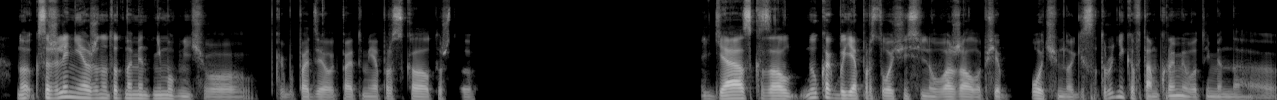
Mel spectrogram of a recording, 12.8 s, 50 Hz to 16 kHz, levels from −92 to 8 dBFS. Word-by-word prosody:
Но, - - -2
к - - -7
сожалению, 160 +3 +5
я 145 - +2
уже 135 -1 -2
на 135 -1 -5
тот 135 +1 -3
момент 125 -2 -4
не 125 - -4
мог 120 -4 -4
ничего 90 -2 -8 0.2
как 90 - -15
бы 90 - -19
поделать, 90 -2 -4
поэтому 95 +1 -5
я 95 - -5
просто 100 -1 +2
сказал 95 -2 -1
то, - - -13
что 90 0 -10 2.3
Я 115 +3 +6
сказал, 110 -3 +6
ну, 155 +3 -5
как 160 -4 +1
бы 125 - +1
я 120 -1 +4
просто 115 -2 -5
очень 110 -2 -3
сильно 105 -3 +1
уважал 95 0 0
вообще 90 - -5 0.3
очень - - -3
многих 90 -2 -8
сотрудников 175 +3 -4
там, 95 - -2
кроме 110 -1 -3
вот 90 -1 -9
именно, 90 -5 -11
100 Hz, 180 wpm, -28 LUFS, 90-125 Hz, 2.3 s, Я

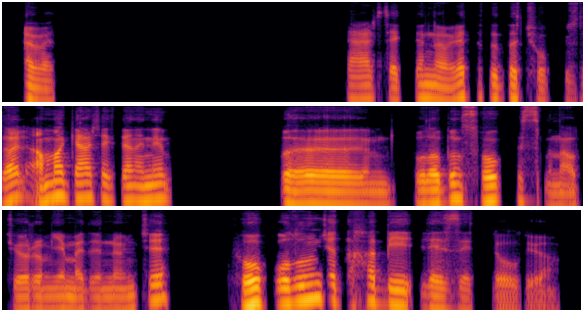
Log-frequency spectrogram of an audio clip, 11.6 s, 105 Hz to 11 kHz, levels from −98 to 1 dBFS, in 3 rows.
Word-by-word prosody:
Evet. 100 -4 -3 1.9
Gerçekten 115 +1 -6
öyle. 115 +3 -1
Tadı 125 -3 -10
da 115 - 0
çok 95 -3 -15
güzel 130 - +1
ama 145 +7 +5
gerçekten, 150 -3 0
hani, 140 +2 0 0.8
ımm, 105 -2 +3 0.2
dolabın 115 +6 +3
soğuk 135 -1 +2
kısmına 100 -7 -8
atıyorum 95 +1 -6
yemeden 95 -1 -6
önce, 105 - -3 0.5
soğuk 140 +3 +9
olunca 170 +5 +4
daha 160 -3 -4
bir 135 -3 +2
lezzetli 95 -3 -7
oluyor. - - -11
115 Hz, 120 wpm, -25 LUFS, 100-140 Hz, 1.9 s, soğuk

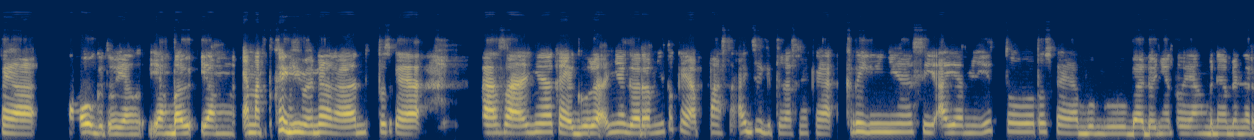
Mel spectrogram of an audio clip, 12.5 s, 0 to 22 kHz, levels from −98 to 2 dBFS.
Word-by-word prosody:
kayak 195 -3 +4 0.3
tau 225 +2 +6
gitu 200 -2 -3
yang 180 0 0 0.2
yang 200 - +2
bae 195 +2 +6
yang 195 -1 +1
enak 220 0 +2
kayak 290 -2 +6
gimana 225 -1 +3
kan. 190 +1 +4 0.2
Terus 235 +1 -3
kayak 190 -3 +4 0.6
rasanya, 220 +1 +4
kayak 205 -6 +1
gulanya, 210 +4 +1
garamnya 210 +1 0
itu - - -11
kayak 275 -6 -2
pas 230 -2 -7
aja 245 +1 -4
gitu 215 -3 -10
rasanya, 200 +1 -11
kayak 190 -1 -3 0.2
keringnya 240 -1 -2
si 235 -1 -7
ayamnya 215 +3 -4
itu. 250 -2 -7 0.2
Terus 245 0 -6
kayak 205 -2 -4
bumbu 195 0 -6
baladonya 190 0 -3
itu 200 0 -11
yang 195 0 -6
bener-bener 190 0 -6
210 Hz, 165 wpm, -23 LUFS, 195-235 Hz, 0.6 s, tau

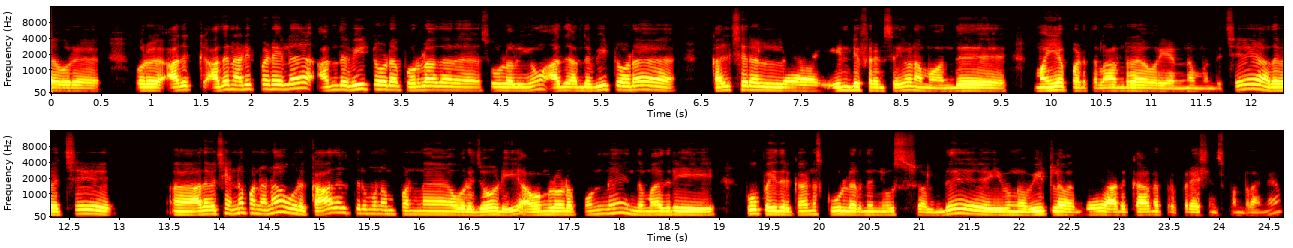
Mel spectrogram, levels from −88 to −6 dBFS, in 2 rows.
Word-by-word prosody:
ஒரு 125 -1 0 0.6
ஒரு 135 0 +3 0.2
அதுக் 160 +2 -4
அதன் 180 +3 +1
அடிப்படையில 190 +1 -1 0.3
அந்த 165 +3 -4
வீட்டோட 180 -3 +2 0.2
பொருளாதார 155 0 +1 0.3
சூழலையும், 140 +5 -1
அது 140 +2 0
அந்த 135 0 -2
வீட்டோட 160 -2 +1 0.8
கல்சுரல் 150 +1 +2 0.7
இண்டிஃபரன்ஸ்ஸயும் 145 0 -1
நம்ம 125 -3 -2
வந்து 120 +3 -1 0.8
மையப்படுத்தலாம்ன்ற 125 -3 0 0.2
ஒரு 110 -1 -1
எண்ணம் 110 0 -8
வந்துச்சு. 105 +11 -8 0.2
அத 135 - +3
வெச்சு 130 +6 -4 0.9
அ - - +4 0.2
அத 145 +4 +4
வச்சு 160 +4 -2
என்ன 200 +4 -1
பண்ணேன்னா, 180 +4 0
ஒரு 155 -4 +3
காதல் 205 +8 +3
திருமணம் 165 -3 -5
பண்ண 140 -1 -4 0.4
1 120 -1 +2
ஜோடி 130 -3 +2 0.2
அவங்களோட 135 +2 +2 0.2
பொண்ணு 165 +6 -5
இந்த 135 -3 -3
மாதிரி 135 +1 +2 0.7
பூப்பெபய்துர்க்கான்னு 145 -3 +1
ஸ்கூல்ல 140 -1 0
இருந்து 130 0 -5
நியூஸ் 130 +1 -7 0.2
வந்து 115 +9 -2 0.5
இவங்க 130 -1 -1
வீட்ல 140 -1 +2
வந்து 120 +2 -6 0.2
அதுக்கான 125 +1 -1
ப்ரிபரேஷன்ஸ் 120 - -7
பண்றாங்க. 110 0 -13
140 Hz, 115 wpm, -22 LUFS, 130-160 Hz, 0.9 s, அ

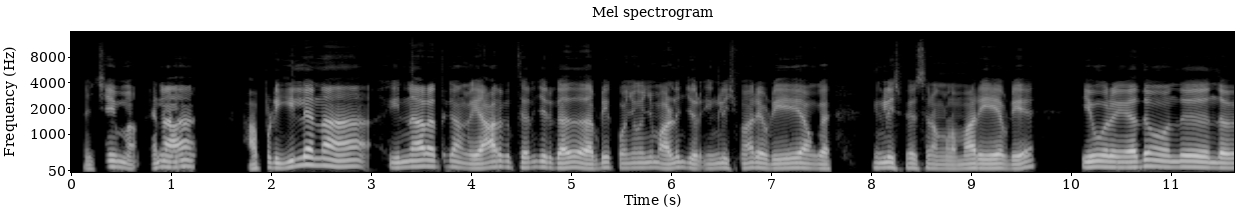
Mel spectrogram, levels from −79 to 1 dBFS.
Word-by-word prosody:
நிச்சயமா 145 +7 -2 0.2
ஏன்னா, 145 +3 +3 0.8
அப்டி 125 +4 -2
இல்லன்னா 185 -1 +3 0.7
இந்நேரத்துக்கு 155 +2 +1
அங்க 120 -3 -4
யாருக்கும் 145 -1 0
தெரிஞ்சிருக்காது. 130 -1 0
அது 115 -3 +4
அப்டியே 130 +5 -3
கொஞ்சம் 120 +1 -4
கொஞ்சமா 130 -3 -1
அழிஞ்சிடும், 115 -4 -2
இங்கிலீஷ் 120 0 -5
மாரி 125 +2 0
அப்டியே 115 +2 -1 0.2
அவங்க 110 -2 -2 0.5
இங்கிலீஷ் 130 -3 -1
பேசுறவங்கள 110 -2 -3
மாரியே 115 -1 +3
அப்டியே, 110 +1 0 0.6
இவரு 145 -1 +3 0.2
எதுவும் 160 +1 +1
வந்து 145 +1 0 0.2
இந்த 130 0 +2
130 Hz, 130 wpm, -24 LUFS, 115-145 Hz, 0.8 s, அது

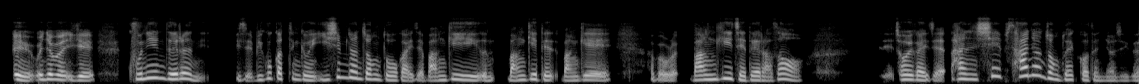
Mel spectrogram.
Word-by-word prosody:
예. 215 -5 +8
왜냐면 225 -2 +4
이게 190 -1 +2 0.3
군인들은 260 -2 +3 0.3
이제 - - -7
미국 210 +7 -4
같은 250 -3 -1
경우에 205 -3 0
20 220 - -2
년 300 -3 +2
정도가 205 -8 0
이제 160 - -5
만기 200 -1 0
은 180 - -3
만기 210 +5 0
대 200 -4 -1
만개 190 +2 -1 0.4
아 - - -9
뭐래 - - -2
만기 230 +6 +2
제대라서 195 0 0 0.8
이제 410 +3 -15
저희가 220 -2 +2
이제 200 - -3
한 250 -2 +1
14 385 +5 +2
년 415 -3 0
정도 230 -6 0
했거든요 195 -4 -5
지금. 90 +1 -10
220 Hz, 310 characters per minute, -23 LUFS, 195-250 Hz, 0.8 s, 예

